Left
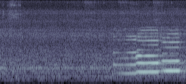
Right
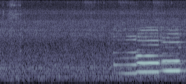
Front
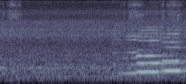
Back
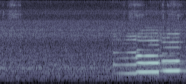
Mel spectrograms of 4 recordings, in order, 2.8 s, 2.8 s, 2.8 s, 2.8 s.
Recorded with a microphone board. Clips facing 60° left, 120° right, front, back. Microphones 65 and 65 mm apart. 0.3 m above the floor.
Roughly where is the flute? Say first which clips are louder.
Left 2 dB, back 7 dB; behind left.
